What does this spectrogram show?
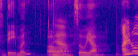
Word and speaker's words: Blockdaemon: Like some of my colleagues still call it demon, like Blockdaemon. But I mean, I got used to pronounce it as Daemon.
